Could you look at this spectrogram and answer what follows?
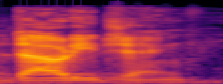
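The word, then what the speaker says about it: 道德經: And Qing is not Qing, it's Jing.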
